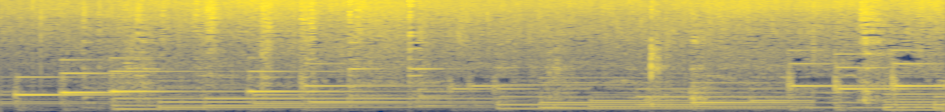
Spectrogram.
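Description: Bitter gourd pieces sizzling in hot oil in a black iron wok, stirred with a metal spatula that scrapes against the pan now and then. Background music of held notes runs underneath.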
